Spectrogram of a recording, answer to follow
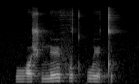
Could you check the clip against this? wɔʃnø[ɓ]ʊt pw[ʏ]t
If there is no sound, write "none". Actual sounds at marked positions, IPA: f, ʏ

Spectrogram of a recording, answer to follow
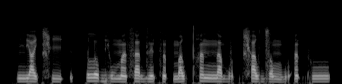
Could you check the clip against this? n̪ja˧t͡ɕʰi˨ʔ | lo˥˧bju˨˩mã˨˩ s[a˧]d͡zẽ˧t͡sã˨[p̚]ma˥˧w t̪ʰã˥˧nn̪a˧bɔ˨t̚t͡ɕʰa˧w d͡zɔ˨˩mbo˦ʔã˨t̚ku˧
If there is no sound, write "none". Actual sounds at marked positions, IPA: a˥˧, p̚

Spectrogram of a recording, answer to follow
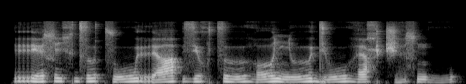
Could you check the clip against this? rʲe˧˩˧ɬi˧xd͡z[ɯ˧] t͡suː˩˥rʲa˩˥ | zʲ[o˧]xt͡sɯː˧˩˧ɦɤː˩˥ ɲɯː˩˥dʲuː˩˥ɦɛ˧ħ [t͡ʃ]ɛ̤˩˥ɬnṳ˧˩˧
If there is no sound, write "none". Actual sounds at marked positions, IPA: ɯ˧, o˧, t͡ʃ

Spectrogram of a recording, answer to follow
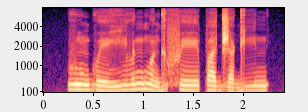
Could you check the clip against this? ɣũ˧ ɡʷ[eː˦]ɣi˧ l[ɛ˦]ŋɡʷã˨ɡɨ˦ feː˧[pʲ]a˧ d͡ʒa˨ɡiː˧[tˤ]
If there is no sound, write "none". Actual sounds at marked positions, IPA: eː˨, ə˦, p, n

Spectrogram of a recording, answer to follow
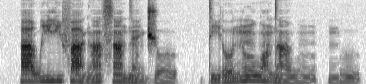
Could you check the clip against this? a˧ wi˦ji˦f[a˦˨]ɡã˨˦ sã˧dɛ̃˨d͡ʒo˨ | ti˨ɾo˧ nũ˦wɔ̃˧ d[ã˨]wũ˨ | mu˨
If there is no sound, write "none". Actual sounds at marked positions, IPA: a˦˨, ã˨

